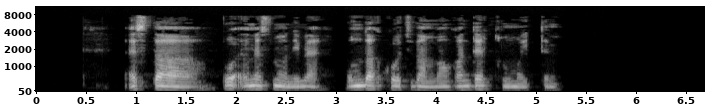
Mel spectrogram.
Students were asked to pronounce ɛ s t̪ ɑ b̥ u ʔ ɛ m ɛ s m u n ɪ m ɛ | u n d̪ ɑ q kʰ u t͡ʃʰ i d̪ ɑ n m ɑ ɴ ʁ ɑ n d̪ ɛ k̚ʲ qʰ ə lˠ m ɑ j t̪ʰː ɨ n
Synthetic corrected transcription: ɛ s t̪ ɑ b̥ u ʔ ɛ m ɛ s m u n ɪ m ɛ | u n d̪ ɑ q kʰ o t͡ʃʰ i d̪ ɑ n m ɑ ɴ ʁ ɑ n d̪ ɛ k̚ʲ qʰ ə lˠ m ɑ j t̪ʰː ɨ m

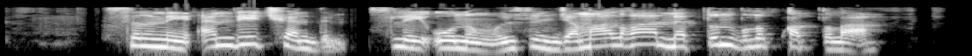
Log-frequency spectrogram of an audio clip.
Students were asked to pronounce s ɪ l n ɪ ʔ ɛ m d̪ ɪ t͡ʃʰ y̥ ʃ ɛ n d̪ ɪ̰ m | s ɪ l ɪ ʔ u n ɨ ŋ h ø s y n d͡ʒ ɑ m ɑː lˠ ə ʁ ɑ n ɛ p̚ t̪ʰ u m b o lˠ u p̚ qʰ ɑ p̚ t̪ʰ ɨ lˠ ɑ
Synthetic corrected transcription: s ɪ l n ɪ ʔ ɛ m d̪ ɪ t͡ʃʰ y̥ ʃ ɛ n d̪ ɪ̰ m | s ɪ l ɪ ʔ u n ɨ ŋ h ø s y n d͡ʒ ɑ m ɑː lˠ ə ʁ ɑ m ɛ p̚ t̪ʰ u n b o lˠ u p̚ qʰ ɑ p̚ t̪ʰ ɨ lˠ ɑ

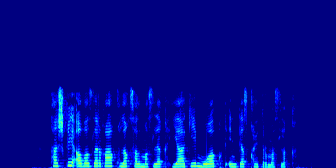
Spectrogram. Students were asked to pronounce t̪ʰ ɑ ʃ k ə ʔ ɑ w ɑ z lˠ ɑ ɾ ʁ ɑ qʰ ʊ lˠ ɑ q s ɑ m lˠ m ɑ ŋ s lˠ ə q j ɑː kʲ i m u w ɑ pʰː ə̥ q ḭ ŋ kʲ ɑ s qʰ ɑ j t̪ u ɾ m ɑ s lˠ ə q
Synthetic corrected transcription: t̪ʰ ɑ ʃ q ə ʔ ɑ w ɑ z lˠ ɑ ɾ ʁ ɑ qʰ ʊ lˠ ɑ q s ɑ lˠ m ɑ s lˠ ə q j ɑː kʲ i m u w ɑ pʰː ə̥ q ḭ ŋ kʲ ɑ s qʰ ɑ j t̪ u ɾ m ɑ s lˠ ə q

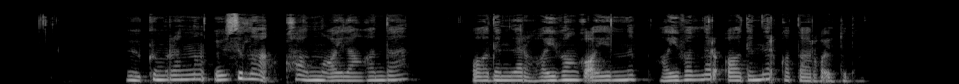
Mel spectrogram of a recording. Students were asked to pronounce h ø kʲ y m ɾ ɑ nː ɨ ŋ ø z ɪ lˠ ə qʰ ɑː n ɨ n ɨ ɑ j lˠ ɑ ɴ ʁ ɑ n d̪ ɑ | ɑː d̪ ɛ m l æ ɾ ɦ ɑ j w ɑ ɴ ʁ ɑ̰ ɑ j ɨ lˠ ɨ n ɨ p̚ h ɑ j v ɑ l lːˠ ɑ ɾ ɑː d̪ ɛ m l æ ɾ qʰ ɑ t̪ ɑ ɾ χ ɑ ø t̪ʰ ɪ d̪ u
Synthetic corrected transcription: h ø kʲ y m ɾ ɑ nː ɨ ŋ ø z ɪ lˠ ɑ qʰ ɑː n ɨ n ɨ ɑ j lˠ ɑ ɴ ʁ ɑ n d̪ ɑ | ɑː d̪ ɛ m l æ ɾ ɦ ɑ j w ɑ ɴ ʁ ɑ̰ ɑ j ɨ lˠ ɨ n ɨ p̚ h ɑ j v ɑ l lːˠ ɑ ɾ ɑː d̪ ɛ m l æ ɾ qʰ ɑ t̪ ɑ ɾ ʁ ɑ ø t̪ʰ ɪ d̪ u

